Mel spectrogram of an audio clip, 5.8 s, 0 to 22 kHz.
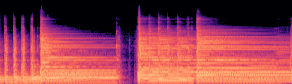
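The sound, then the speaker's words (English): A brand-new Gretsch G6131-MY Malcolm Young Signature Jet electric guitar plays loud distorted chords: a few quick opening stabs, then ringing sustained chords, a brief break, and more heavy strummed chords. “Boy, that sounds good. A Gretsch. Mm. This is a brand new Gretsch.”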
